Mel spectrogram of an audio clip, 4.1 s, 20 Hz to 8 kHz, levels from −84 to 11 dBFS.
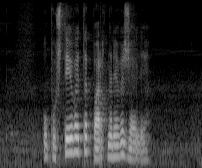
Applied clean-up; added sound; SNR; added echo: none; none; none; none.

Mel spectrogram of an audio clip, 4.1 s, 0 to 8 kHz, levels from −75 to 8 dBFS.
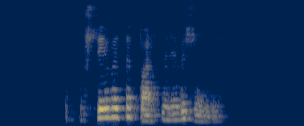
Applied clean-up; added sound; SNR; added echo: neural mask model DeepFilterNet 3.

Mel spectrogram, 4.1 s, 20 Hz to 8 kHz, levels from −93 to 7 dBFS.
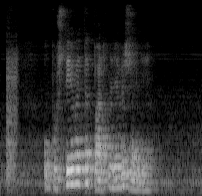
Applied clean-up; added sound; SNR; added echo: none; Fart; 16 dB; reverberation time 2.1 s.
